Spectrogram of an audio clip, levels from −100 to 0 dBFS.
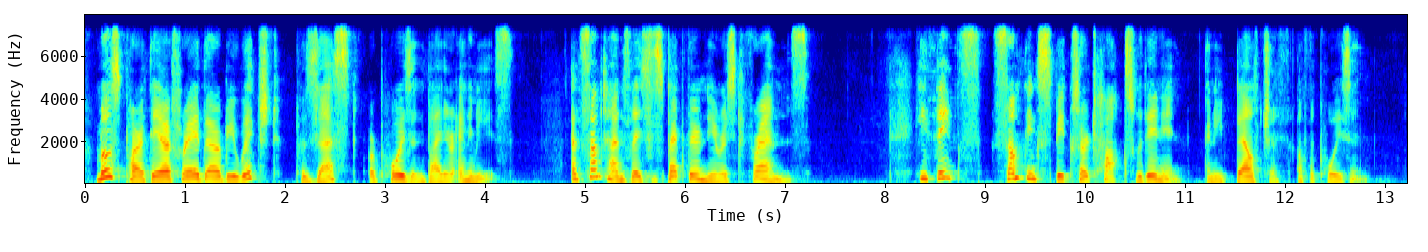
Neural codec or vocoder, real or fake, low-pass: codec, 44.1 kHz, 3.4 kbps, Pupu-Codec; fake; 7.2 kHz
